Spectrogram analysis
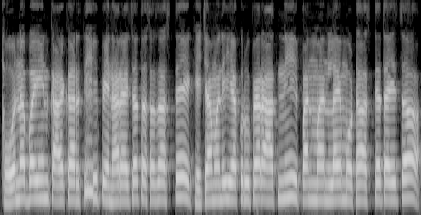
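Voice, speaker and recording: A woman's voice: fairly high pitch, moderate pace, clean tone, highs cut off, natural voice. A woman voicing gossipy village women, Vidarbha accent. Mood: lamenting. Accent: Vidarbha Marathi. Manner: lively, lamenting, chatty. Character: gossipy middle-aged rural village women. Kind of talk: cartoon comedy voice acting.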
